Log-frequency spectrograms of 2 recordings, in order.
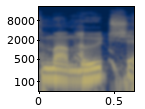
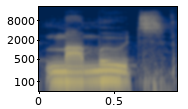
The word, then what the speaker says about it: Mamute: It's pronounced Mamute in Portuguese. I got a lot of shit because I said Mamute on the radio, but that's how it's spelt, M-A-M-U-T-E.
